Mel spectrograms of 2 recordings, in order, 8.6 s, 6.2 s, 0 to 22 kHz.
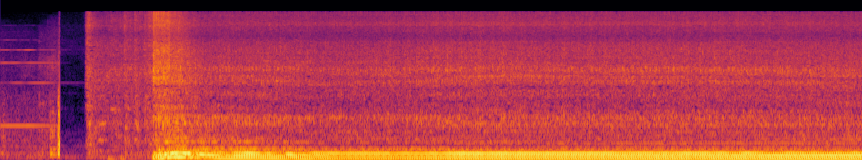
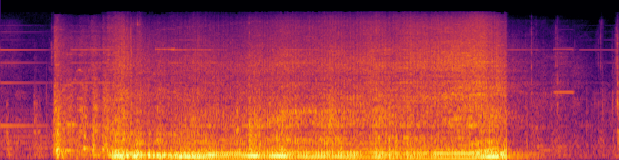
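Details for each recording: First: Porsche 911 Turbo after coolant fitting replacement, with a COBB Accessport stage 3 tune for 1,300cc injectors and 93 octane: a brief crank, then a smooth, even idle with no misses and no smoke; still needs fine tuning. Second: Porsche 911 Turbo with 1300cc injectors on old stage 3 tune, before loading COBB stage 3 tune: starts into uneven lumpy idle, very rough, blue smoke as excess fuel washes cylinders; rough rich idle from mismatched injectors.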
